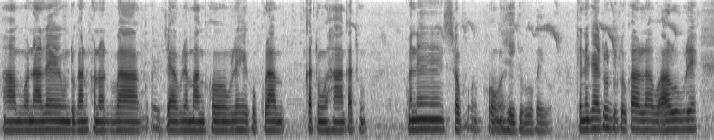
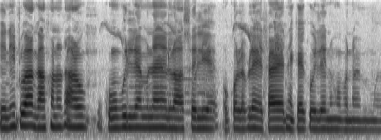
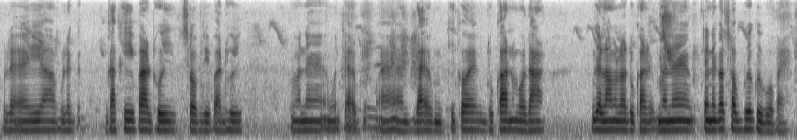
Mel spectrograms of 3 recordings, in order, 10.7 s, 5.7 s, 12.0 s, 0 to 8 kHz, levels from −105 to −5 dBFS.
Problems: background sounds at intervals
